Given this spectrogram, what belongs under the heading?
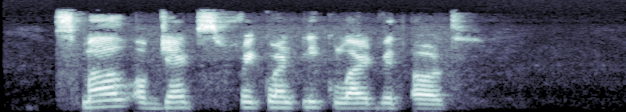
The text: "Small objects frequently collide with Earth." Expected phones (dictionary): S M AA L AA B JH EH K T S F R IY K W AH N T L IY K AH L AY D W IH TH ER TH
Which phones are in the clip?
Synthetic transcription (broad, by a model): S M AA L AA B JH EH K T S F R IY K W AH N T L IY K AH L AY D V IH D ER T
